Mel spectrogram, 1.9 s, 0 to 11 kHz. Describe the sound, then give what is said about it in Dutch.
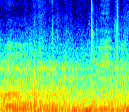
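A Porsche 911 Dakar's engine roars steadily, a deep throaty rumble that seems to build as the car accelerates, with no voices over it. “Er komen 2500 exemplaren van de Porsche 911 Dakar.”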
